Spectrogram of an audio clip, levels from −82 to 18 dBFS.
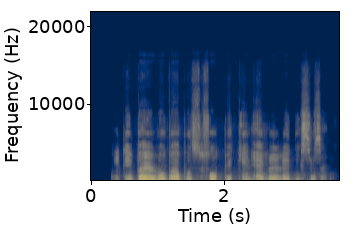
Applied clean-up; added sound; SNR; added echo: none; none; none; none.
